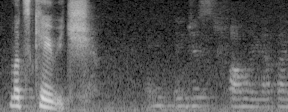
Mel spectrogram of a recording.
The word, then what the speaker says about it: Mackiewicz: in our blood and his last name pronounced matkevich and just following up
